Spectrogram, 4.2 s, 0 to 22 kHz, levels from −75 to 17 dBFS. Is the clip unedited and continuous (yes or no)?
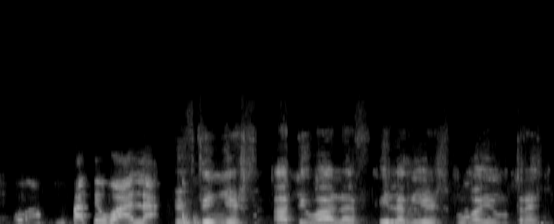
yes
